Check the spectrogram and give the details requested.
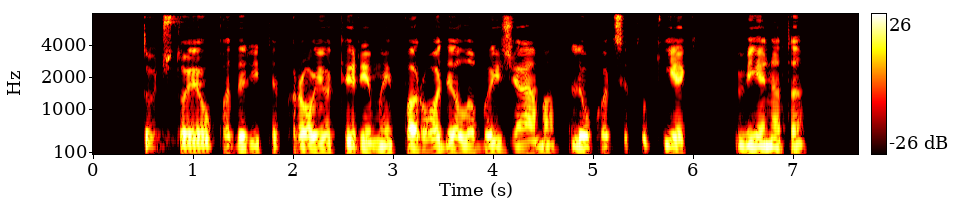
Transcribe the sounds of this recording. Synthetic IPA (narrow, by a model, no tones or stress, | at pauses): t̪ot͡ʃʲt̪oːjɛʊpɐd̪ɐɾʲiːt̪ʲɪkɾɔːjoːt̪ʲiːɾʲɪmɐɪpɐɾoːd̪ʲeːlˠɐbɐɪʒʲæːmɐlʲɛʊkɔːt̪sʲɪt̪uːkʲiɛkʲɪ̥ | ʋʲiɛnʲɛt̪ɐ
